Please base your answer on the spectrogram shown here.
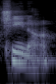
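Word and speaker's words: Cynar: But it's pronounced china.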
